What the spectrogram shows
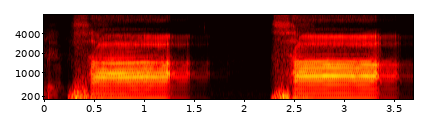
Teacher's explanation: যেহব্বা বের করে উপরের দাঁতের আগার সঙ্গে লাগিয়ে উচ্চারণ করতে হবে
